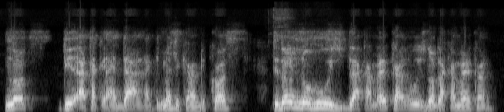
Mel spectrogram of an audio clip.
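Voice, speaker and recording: Nigerian male comedian, husky gravelly voice, emphatic repeats, pidgin turns; dull lo-fi recording. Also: mid-range voice, quick pace, mellow. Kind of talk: candid conversational chat.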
